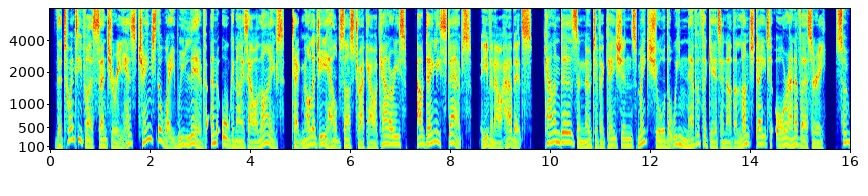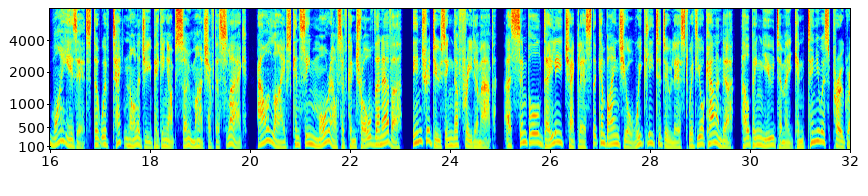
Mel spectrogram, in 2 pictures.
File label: english voice over Commercial Upbeat and Friendly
